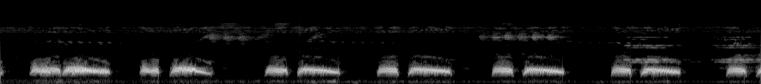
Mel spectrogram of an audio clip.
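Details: Spotted dove cooing actively during luring at two sites: low, soft coo phrases repeated about once a second in steady pairs, with faint high chirping in the background.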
